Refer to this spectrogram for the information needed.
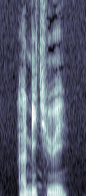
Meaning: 1. to get someone in the habit (of) 2. to settle 3. to get used to something
- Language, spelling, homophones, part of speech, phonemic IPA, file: French, habituer, habituai / habitué / habituée / habituées / habitués / habituez, verb, /a.bi.tɥe/, Fr-habituer.ogg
